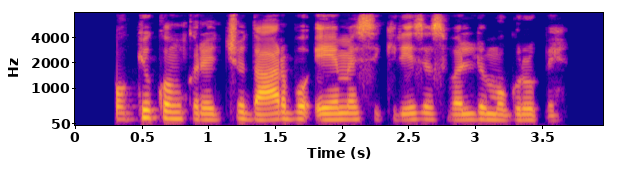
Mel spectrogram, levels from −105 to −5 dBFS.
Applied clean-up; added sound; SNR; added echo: none; none; none; none.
